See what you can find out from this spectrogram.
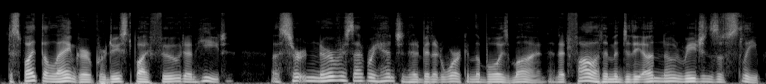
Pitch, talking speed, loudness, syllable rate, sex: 130 Hz, 235 wpm, -19 LUFS, 6.3 syllables/s, male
